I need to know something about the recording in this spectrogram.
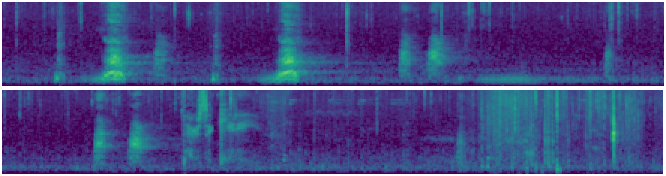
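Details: A Rhodesian Ridgeback named Jeta warns that something is amiss outdoors, a kitty nearby; two loud, resonant barks early on, then softer muffled woofs, with whispered human speech and rustling throughout.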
